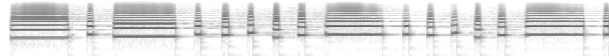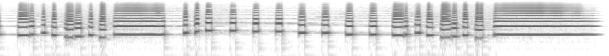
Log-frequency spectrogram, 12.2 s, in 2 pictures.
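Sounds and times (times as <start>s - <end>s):
trumpet: 0.1s - 12.1s.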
